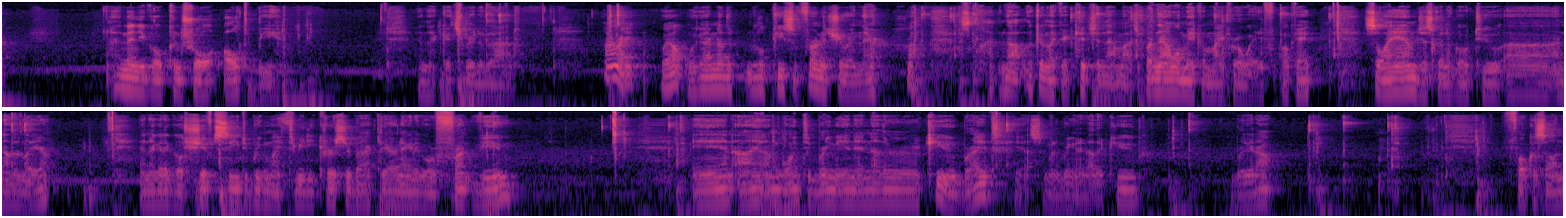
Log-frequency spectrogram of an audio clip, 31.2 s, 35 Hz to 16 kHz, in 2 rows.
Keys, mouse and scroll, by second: 0.0 Escape, 3.0 ctrl+alt+b, 6.3 KP_0, 9.5 click, 10.6-13.1 middle drag, 15.9-17.9 drag, 17.9 shift+c, 19.6 KP_1, 20.8-21.8 middle drag, 23.5 shift+a, 28.8 click, 29.6-31.2 middle drag, 30.5 KP_Decimal.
